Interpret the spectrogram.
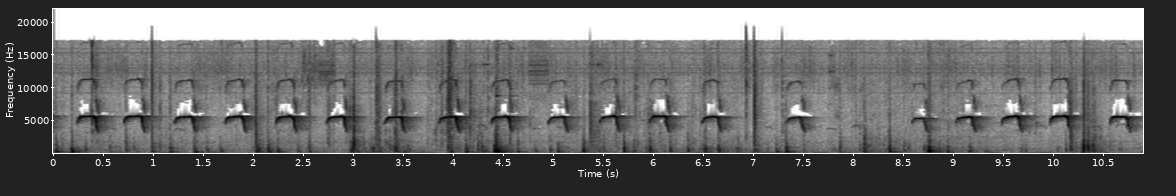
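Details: White greater rhea chicks, aged 11 days and 1 day, give high, thin whistled peeps that dip in pitch, overlapping at about two per second, with rustling and scuffling noises in between.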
